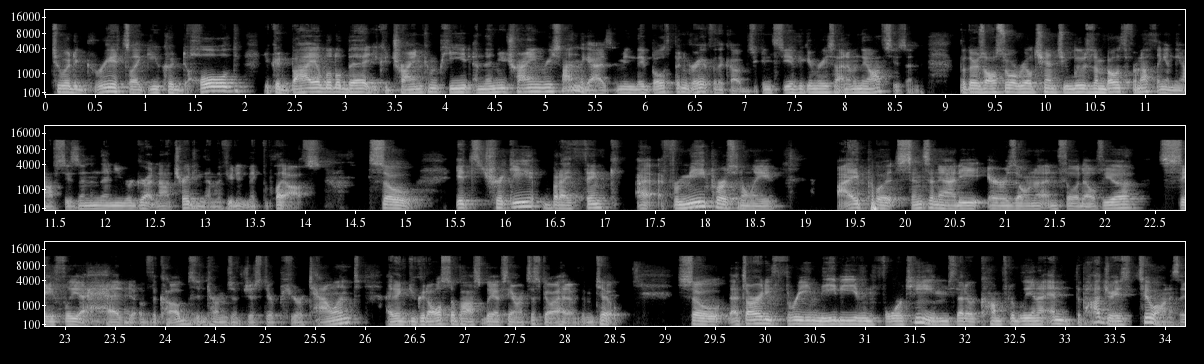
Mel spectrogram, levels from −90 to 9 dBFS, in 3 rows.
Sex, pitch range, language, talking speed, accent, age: male, 100-120 Hz, English, 230 wpm, American, 20-39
